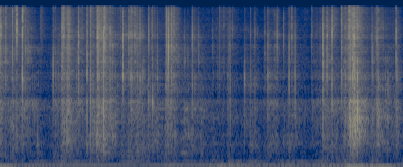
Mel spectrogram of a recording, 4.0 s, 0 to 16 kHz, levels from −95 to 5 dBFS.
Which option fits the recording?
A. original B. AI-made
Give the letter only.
B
